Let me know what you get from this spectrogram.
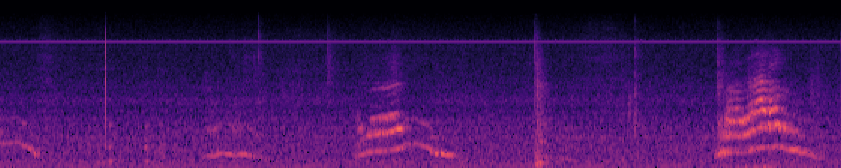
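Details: Indoor domestic cats: a kitten plays with an adult cat's tail while the adult cat shows it is not happy. A series of drawn-out, arching, whining meows, with the last one the longest and loudest. A few faint clicks and knocks are also heard.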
